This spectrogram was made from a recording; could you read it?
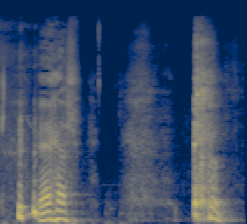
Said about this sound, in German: Wo ich gerade schon halb ins Mikro huste, ich entschuldige mich jetzt schon mal, ihr werdet mich noch einige Male husten hören, ich bin noch ein bisschen stimmlich angeschlagen.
